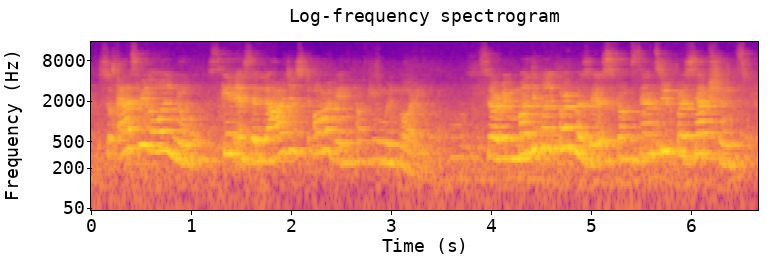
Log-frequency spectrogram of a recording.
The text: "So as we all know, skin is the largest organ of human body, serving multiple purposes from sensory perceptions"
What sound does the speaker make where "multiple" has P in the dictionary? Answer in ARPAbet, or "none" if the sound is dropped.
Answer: B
